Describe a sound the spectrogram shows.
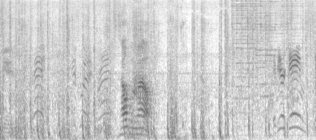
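A horse gallops, hooves thudding on the ground.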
